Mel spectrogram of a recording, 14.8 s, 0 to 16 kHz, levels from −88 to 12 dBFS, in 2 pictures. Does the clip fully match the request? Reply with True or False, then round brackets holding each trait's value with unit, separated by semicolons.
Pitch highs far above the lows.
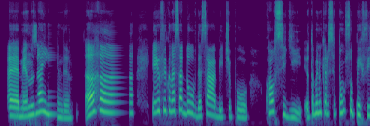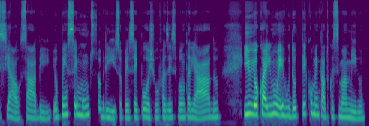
True (6.7 semitones)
